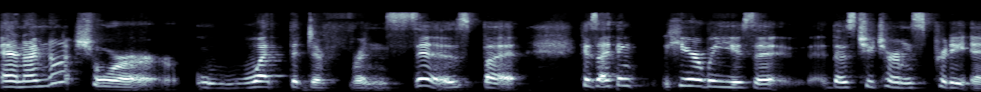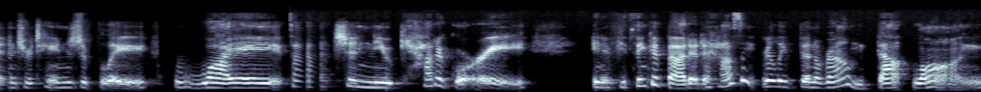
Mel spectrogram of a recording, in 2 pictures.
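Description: Her voice carries a Californian accent. The woman speaks at a fairly slow pace. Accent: General American (Californian). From California, suburban. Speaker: book editor. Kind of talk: interview answers.

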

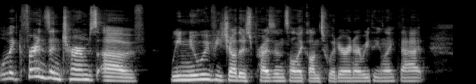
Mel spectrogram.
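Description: A woman with an American accent uses a normal speaking voice at medium pitch with ordinary pitch variation. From Las Vegas, Nevada, US. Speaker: video game community manager. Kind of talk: casual chat. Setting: live-streamed podcast.

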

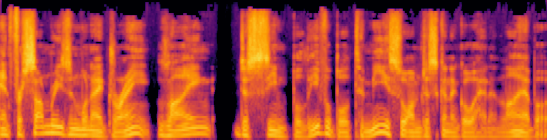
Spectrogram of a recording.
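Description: In a very clean recording with a silent background and a dry, close sound with no echo, a man speaks at a fairly quick pace in a fairly low pitch with very wide pitch swings. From northern British Columbia, Canada (small town). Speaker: podcast co-host sharing his recovery story. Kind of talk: personal testimony in interview.

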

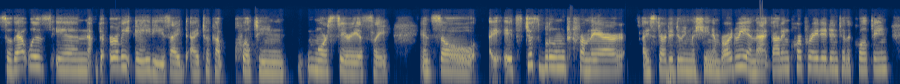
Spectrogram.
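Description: At a moderate pace, a woman with an American accent and an unremarkable speaking voice talks at medium pitch with fairly even intonation. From Michigan. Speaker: quilting software educator. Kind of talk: interview.

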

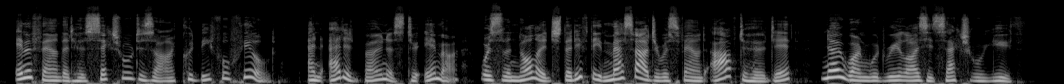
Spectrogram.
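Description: An ordinary speaking voice, a woman's, comes through at a medium pitch and moderate pace with lively intonation and very even loudness. The sound is dry and close with no echo, in a very clean recording with a silent background. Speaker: doctor and podcast host. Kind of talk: podcast hosting with narrated story segments. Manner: warm, friendly, laughs often.

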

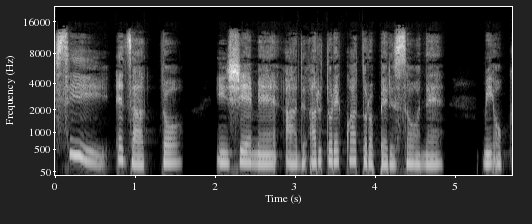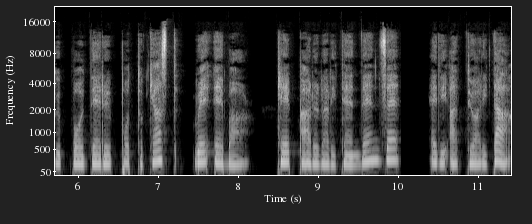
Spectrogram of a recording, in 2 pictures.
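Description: Somewhat breathy and dark, mellow in tone, the speaker talks very slowly with a Japanese accent and fairly even intonation on a very clean recording with a silent background. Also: woman, very even loudness, dry, close sound with no echo. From Japan, Kagawa. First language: Japanese (speaking Italian). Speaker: freelance writer. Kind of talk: interview.

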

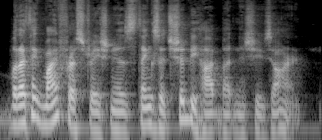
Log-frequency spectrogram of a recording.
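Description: The speaker is a man. His recording is very clean, and the background is silent. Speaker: podcast host. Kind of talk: interview, casual personal talk. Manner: halting, hesitant with fillers.

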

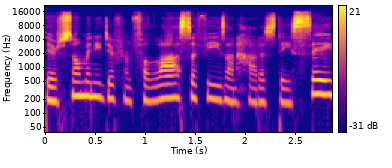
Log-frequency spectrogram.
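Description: On a very clean recording with a silent background, a woman with a dark, mellow tone talks at a moderate pace. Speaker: podcast host. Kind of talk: solo podcast monologue. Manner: animated.

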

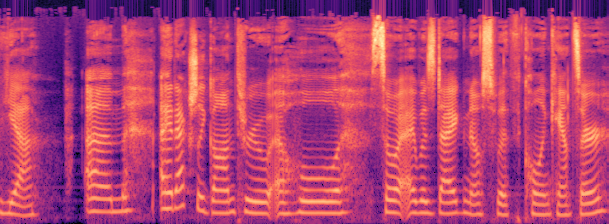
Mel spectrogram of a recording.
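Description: Using an ordinary speaking voice with an American accent, a woman speaks at a moderate pace in a medium pitch, with ordinary pitch variation and very even loudness. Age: 40s. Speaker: guest sharing faith-leaving story. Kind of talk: casual interview chat.

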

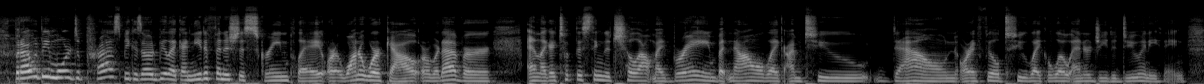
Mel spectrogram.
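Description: A woman with an American accent and an ordinary speaking voice talks at a fairly low pitch. She moves at a fairly quick pace with lively intonation and hardly any pauses. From Southern California and Texas (San Diego, Dallas area). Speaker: actress and writer. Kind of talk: casual interview chat.

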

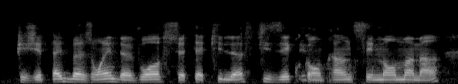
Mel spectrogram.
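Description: With a Quebec accent, a man of medium pitch is heard in a dry, close sound with no echo against a quiet background. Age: 30s. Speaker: fitness entrepreneur. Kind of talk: interview. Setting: live video stream.

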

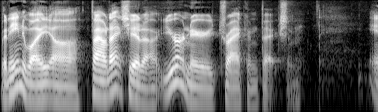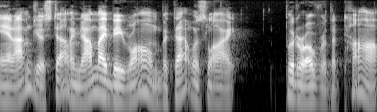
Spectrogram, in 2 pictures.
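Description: In a very clean recording with a silent background, a man with a very deep, low pitch and a bright, sharp tone speaks at a moderate pace. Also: lively intonation. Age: 70s. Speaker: podcast host. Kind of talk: casual interview chat. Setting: studio.

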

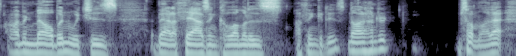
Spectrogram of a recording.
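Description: The intonation of this man varies only a little. His voice lies in the middle range. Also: very clean recording, silent background. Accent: Australian. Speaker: car podcast co-host. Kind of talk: casual chat.

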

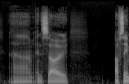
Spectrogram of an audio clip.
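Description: A man with an Australian accent, very deep and low in pitch, with vocal fry and fairly even intonation. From Australia, Geelong area (Lara, Victoria). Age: 40s. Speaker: digital marketing agency owner. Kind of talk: interview.

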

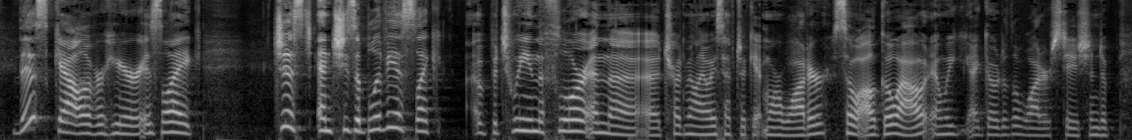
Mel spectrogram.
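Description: In a very clean recording with a silent background, a woman with an unremarkable speaking voice talks at a moderate pace, her medium pitch carrying lively intonation. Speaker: podcast co-host. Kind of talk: casual chat.

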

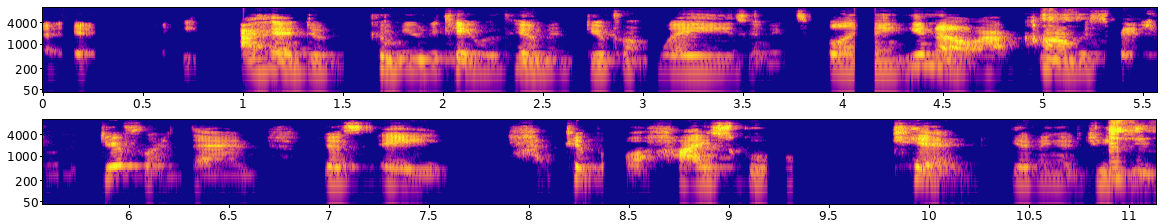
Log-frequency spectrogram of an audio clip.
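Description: Fairly low-pitched, somewhat breathy voice from a woman at a moderate pace, with ordinary pitch variation, big swings in loudness and a dry, close sound with no echo. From Kentucky, near Louisville. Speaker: retired educator. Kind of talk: interview.

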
